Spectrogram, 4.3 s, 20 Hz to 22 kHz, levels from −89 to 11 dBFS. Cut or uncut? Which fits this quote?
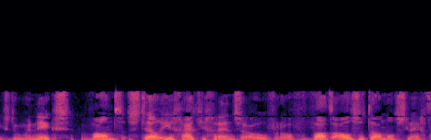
uncut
